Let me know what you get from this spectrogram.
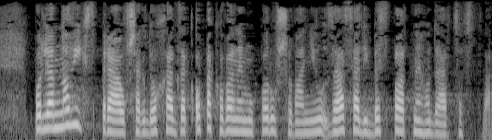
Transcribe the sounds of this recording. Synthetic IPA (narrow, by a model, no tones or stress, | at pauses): pɔd̪ʎamnɔɦiːxspɾaːʊfʃaɡd̪ɔxaːd͡zaɡɔpakɔʋanɛːmupɔɾuʃɔʋaɲɪuzaːsad̪ibɛsplat̪nɛːɦɔd̪aːɾt͡sɔʊst̪ʋa̰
